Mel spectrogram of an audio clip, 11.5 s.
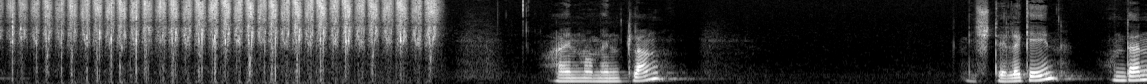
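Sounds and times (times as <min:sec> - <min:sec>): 
palms of the hands rubbed briskly together: 0:00.0 - 0:04.5
speech: 0:05.6 - 0:06.8, 0:10.0 - 0:11.4.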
